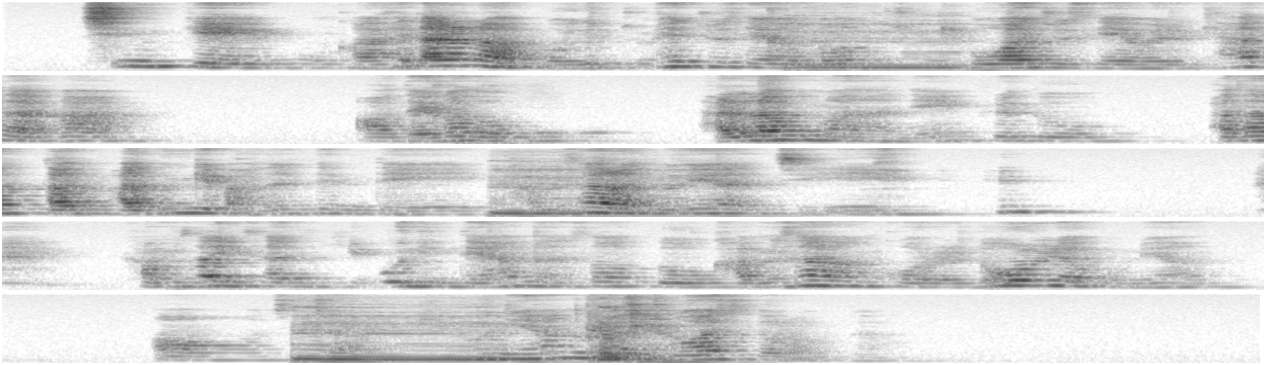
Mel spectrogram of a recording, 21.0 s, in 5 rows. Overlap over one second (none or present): present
